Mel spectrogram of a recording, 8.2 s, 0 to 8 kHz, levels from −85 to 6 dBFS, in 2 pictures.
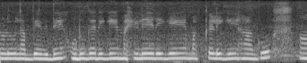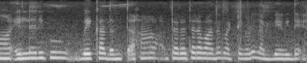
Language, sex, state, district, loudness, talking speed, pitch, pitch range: Kannada, female, Karnataka, Raichur, -14 LUFS, 95 wpm, 230 Hz, 225-240 Hz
